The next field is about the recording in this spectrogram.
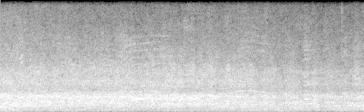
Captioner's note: audience laughs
